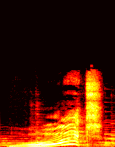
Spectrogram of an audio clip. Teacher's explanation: The second tone goes from low to high.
